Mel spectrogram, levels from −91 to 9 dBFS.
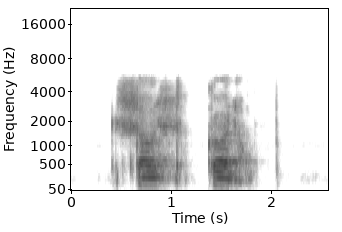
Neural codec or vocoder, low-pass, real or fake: codec, 16 kHz, 6 kbps, DAC; 5.4 kHz; fake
